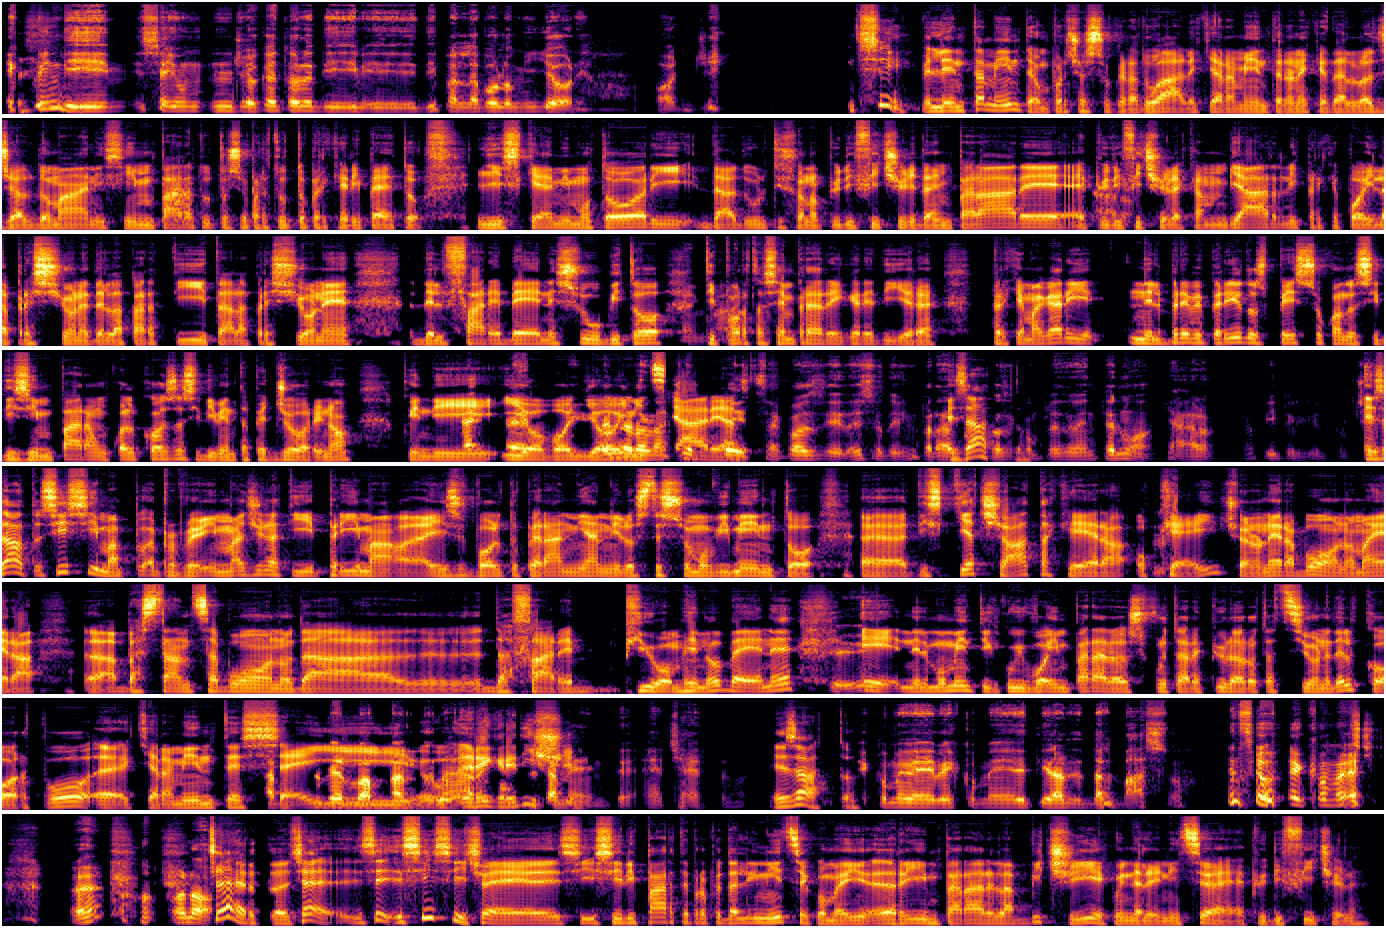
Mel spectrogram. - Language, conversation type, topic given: Italian, podcast, Raccontami di una volta in cui hai dovuto disimparare qualcosa?
- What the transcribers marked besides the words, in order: laughing while speaking: "oggi"; unintelligible speech; unintelligible speech; "proprio" said as "propio"; unintelligible speech; laughing while speaking: "meno"; laughing while speaking: "Insomma"; chuckle; "Cioè" said as "ceh"; chuckle; laughing while speaking: "O"; "proprio" said as "propio"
